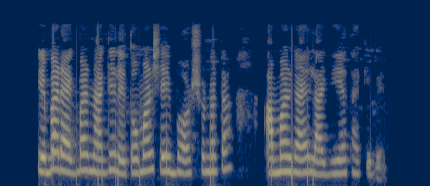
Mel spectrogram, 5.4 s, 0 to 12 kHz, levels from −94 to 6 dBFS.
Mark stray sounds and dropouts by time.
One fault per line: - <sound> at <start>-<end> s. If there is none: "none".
none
